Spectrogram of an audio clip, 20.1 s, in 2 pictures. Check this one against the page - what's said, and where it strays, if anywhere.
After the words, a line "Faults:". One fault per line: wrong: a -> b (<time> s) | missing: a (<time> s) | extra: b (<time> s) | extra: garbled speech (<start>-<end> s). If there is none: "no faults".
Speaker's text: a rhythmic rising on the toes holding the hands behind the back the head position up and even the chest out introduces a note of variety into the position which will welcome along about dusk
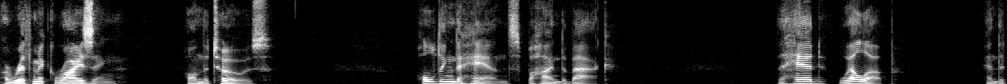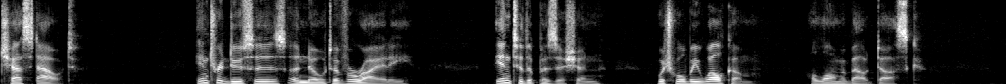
a rhythmic rising on the toes holding the hands behind the back the head well up and the chest out introduces a note of variety into the position which will be welcome along about dusk
Faults:
wrong: position -> well (8.4 s)
missing: even (10.0 s)
extra: be (16.9 s)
